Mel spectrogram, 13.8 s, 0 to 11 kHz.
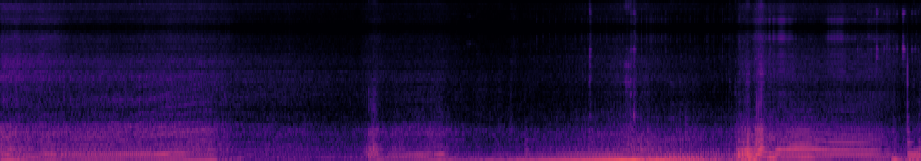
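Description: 1972 Mini Clubman Estate's A-series four-cylinder engine pulling away, fading as the car drives off. Then a low rumble builds, and near the end the engine runs louder with its pitch rising and falling.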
